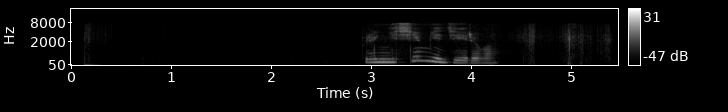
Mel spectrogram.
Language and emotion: Russian, neutral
